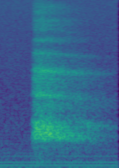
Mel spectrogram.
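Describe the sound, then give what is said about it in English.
A single deep breath begins after a brief silence: a soft, airy rush of air that swells quickly, then slowly fades over about a second. “I invite you to join me in taking a deep breath.”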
